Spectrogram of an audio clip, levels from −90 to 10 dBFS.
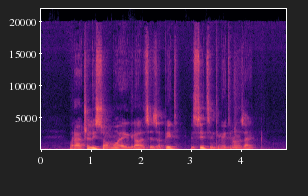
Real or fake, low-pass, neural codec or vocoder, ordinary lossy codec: fake; none; codec, 44.1 kHz, 2.6 kbps, SNAC; none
